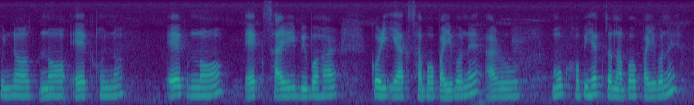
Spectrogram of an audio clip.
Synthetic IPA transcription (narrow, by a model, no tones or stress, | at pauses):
ujnɔnɔɛkhujnɔ | ɛknɔ | ɛksaɹibjɔbɔɦaɹkoɹiʔijaksabɔpaɹibɔnɛʔaɹumʊkxobiɦɛkzɔnabɔpaɹibɔnɛ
